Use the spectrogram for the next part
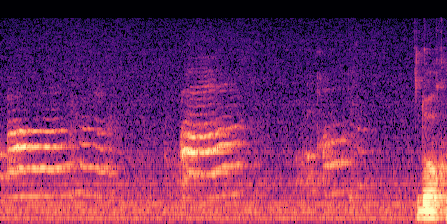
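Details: Chatty four-year-old mixed-breed male cat answering its owner at home with three short meows about a second apart, the first longest, ending with a brief thump or rustle.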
